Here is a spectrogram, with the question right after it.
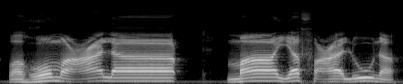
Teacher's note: Lam we long due to standing fatha on it.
